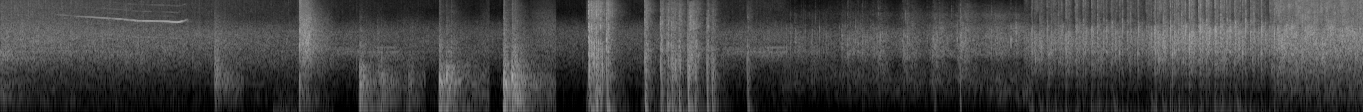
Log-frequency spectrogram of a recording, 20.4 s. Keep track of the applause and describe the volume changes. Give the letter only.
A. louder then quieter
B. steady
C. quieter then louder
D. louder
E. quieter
C.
